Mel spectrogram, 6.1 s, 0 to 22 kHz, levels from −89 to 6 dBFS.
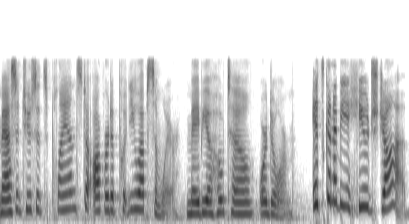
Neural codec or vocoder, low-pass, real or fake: none; 7.2 kHz; real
